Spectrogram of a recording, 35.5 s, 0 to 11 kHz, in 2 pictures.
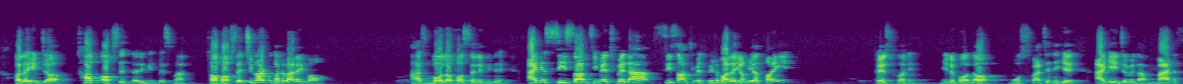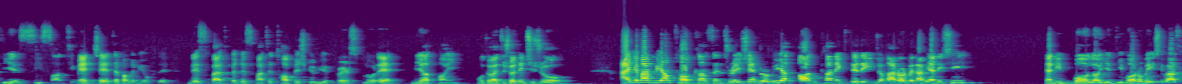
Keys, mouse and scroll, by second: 6.3 click, 8.2 KP_3, 16.7 click, 18.3 KP_3, 24.6 click, 25.6 KP_0, 28.0 click.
